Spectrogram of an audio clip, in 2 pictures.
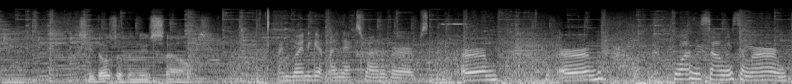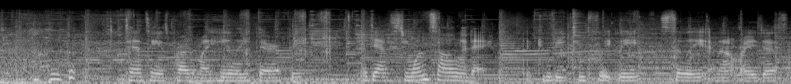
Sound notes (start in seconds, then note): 6.8 laughs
